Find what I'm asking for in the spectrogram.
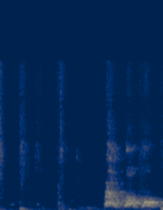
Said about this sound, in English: I fully expect the barking to commence.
